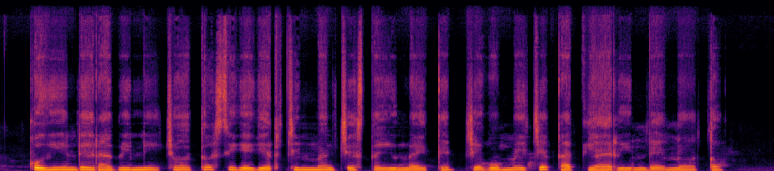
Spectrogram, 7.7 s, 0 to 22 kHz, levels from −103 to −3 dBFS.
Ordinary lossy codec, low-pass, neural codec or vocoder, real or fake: none; none; codec, 44.1 kHz, 2.6 kbps, SNAC; fake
